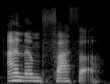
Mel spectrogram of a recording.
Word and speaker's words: Anamfatha: Plural version is Anamfatha. Singular version is Anamenfath.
